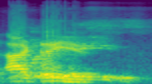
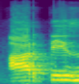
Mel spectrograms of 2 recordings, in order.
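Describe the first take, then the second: First: It sounds like 'arteries', with a hard t. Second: It sounds like 'aartiz', with no second r. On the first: The speaker calls it right. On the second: The speaker calls it wrong.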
